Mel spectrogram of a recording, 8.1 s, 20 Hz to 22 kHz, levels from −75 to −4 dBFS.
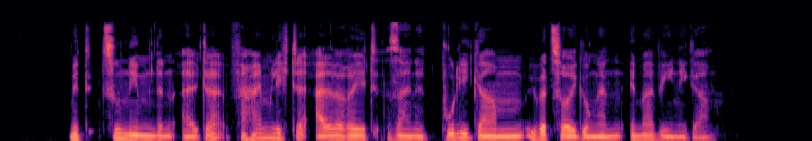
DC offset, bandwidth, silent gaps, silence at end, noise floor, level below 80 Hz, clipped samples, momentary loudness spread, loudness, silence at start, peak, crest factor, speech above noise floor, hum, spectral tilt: under 0.1%; 11.5 kHz; none; 1 s; -79 dBFS; -44 dBFS; under 0.1%; 7 LU; -24 LUFS; 0.7 s; -4 dBFS; 20 dB; 55 dB; none; -4.5 dB/octave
